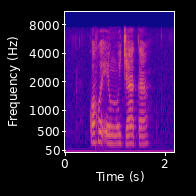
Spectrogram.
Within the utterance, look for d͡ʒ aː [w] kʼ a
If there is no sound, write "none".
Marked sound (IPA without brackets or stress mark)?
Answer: none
